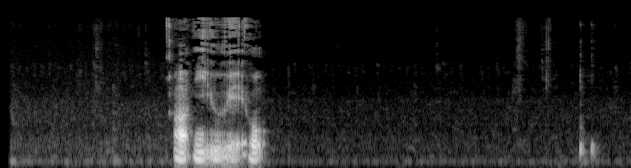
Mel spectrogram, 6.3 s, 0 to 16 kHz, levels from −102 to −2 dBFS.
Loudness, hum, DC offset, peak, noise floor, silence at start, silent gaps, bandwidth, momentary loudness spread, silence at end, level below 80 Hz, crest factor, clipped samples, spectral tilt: -20 LUFS; none; under 0.1%; 0 dBFS; -74 dBFS; 1.75 s; none; 11.5 kHz; 27 LU; 0.4 s; -58 dBFS; 26 dB; under 0.1%; -7 dB/octave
